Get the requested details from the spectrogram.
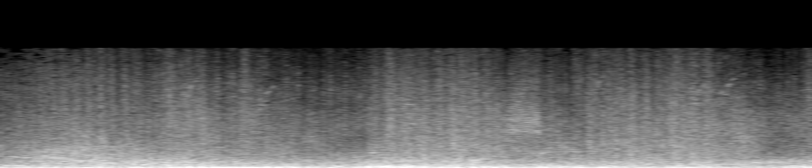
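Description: Rapid gunfire rattles in a loud battle.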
